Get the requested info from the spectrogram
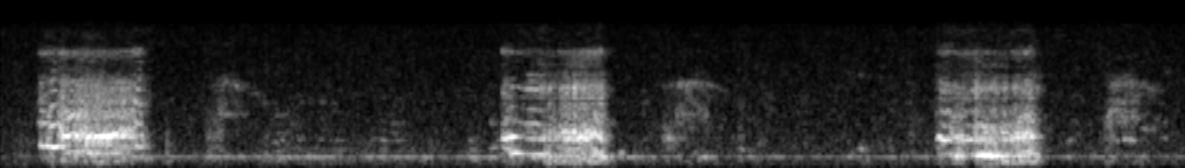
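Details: English Bulldog snoring in sleep: three rough, fluttering snores about four seconds apart, each followed by a soft breath out, with a faint steady hum behind.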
